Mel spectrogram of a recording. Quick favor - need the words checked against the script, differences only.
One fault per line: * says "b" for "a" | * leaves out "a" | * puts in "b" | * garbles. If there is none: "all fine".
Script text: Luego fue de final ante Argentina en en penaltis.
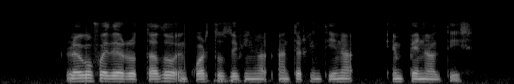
* puts in "derrotado en cuartos"
* leaves out "en"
